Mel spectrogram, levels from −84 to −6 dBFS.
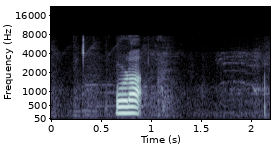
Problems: none marked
